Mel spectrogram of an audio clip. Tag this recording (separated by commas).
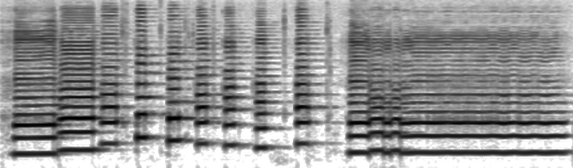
Music, Wind instrument, Musical instrument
